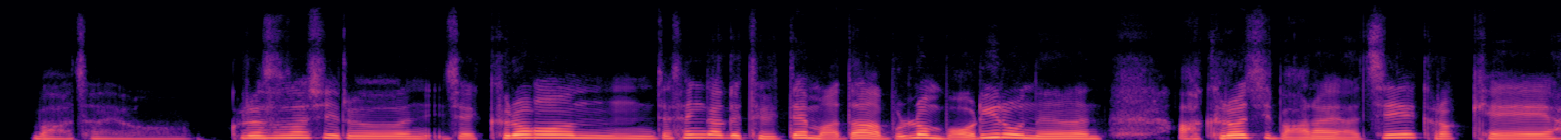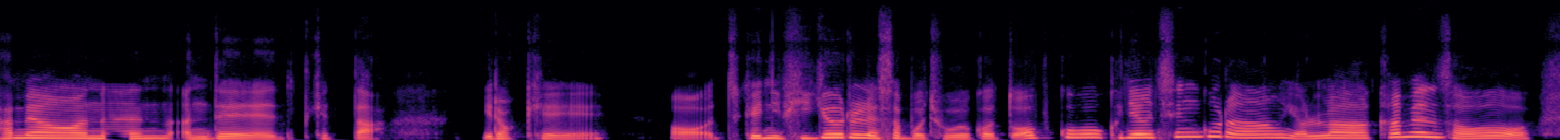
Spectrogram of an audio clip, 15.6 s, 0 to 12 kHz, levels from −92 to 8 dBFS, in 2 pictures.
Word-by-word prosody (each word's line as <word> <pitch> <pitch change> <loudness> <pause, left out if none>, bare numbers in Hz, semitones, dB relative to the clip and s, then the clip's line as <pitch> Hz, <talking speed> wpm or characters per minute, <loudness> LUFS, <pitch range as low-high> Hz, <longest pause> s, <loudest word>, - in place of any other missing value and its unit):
맞아요. 165 -2 -11 0.2
그래서 225 0 0
사실은 205 -6 -1
이제 175 -1 -5
그런 235 -5 +3
이제 190 +2 -5
생각이 250 +1 +1
들 190 -5 -3
때마다 215 -1 +2
물론 210 +8 +3
머리로는 195 - +2 0.4
'아 - - -4
그러지 240 +3 +3
말아야지. 165 - -1
그렇게 175 -2 -2
하면은 215 +1 +3 0.4
안 155 +1 -3
되겠다. 165 -6 -3 0.5
이렇게 170 +1 -5 0.3
어 - - -3
저 - - -20
괜히 210 -1 +2
비교를 260 +7 +2
해서 220 -1 +2
뭐 170 -6 -2
좋을 160 0 -4
것도 180 -2 -3
없고 275 +5 -1
그냥 270 +1 +2
친구랑 295 -5 0
연락하면서 220 - +1
210 Hz, 290 characters per minute, -23 LUFS, 175-245 Hz, 0.5 s, 그런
